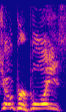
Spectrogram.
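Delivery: piercing, shrill, very high-pitched shout. Narrating a scene, the speaker voices someone's shrill, high-pitched shout. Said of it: "you hear in a sh- shrill, high pitched voice someone shout".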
